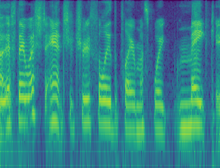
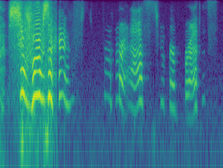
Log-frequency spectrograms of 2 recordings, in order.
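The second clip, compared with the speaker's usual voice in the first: usual speaking voice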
